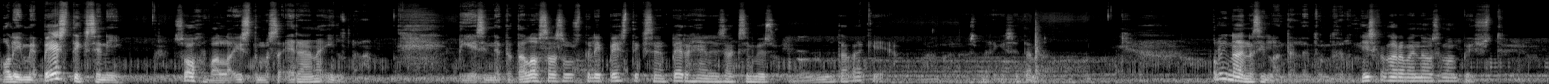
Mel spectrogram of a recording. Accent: native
